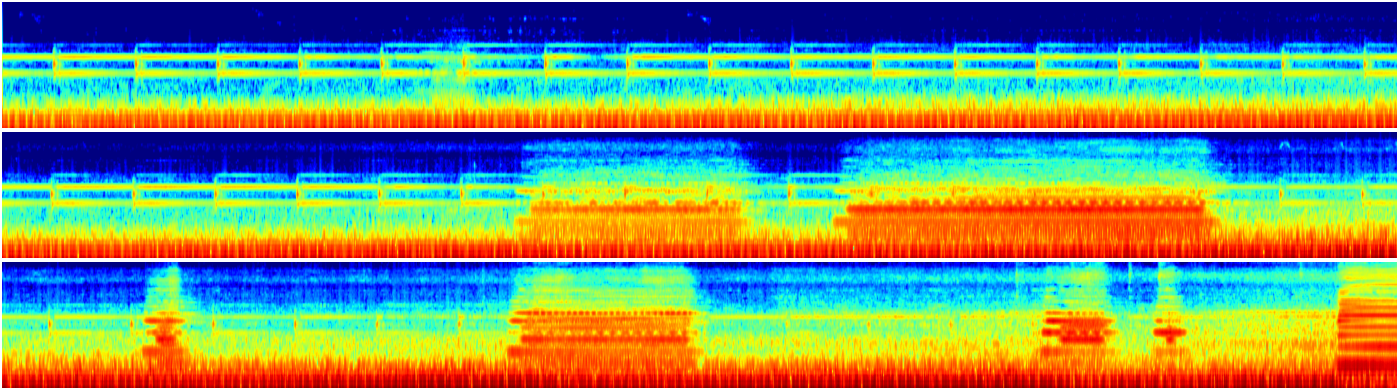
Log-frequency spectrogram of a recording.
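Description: An approaching MRS freight train's diesel-electric locomotive runs with a steady low engine hum that grows louder. From about halfway it sounds its multi-tone horn in several blasts, two long then shorter ones. Before the horn a bell dings steadily about twice a second.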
